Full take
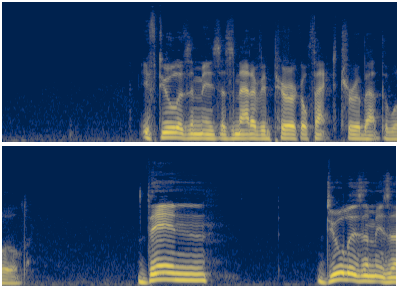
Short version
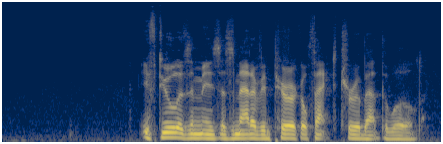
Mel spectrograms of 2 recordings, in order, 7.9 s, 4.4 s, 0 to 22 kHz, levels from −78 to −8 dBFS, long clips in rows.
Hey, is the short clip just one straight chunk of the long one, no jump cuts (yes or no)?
yes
